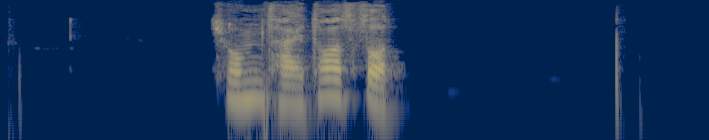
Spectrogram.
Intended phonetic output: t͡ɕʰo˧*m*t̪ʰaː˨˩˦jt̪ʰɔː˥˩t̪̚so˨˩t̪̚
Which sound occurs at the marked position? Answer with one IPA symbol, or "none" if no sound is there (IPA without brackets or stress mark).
m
